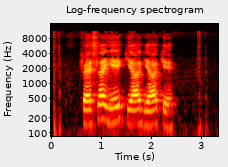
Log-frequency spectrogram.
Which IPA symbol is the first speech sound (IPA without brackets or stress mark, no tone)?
f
